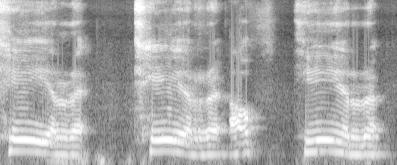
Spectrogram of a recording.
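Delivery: كير slow, a said like ay; reading care aloud. Shown as a demonstration. Teacher reading كير slowly for the class. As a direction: draw out كير with the ay sound. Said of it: "فابدأ اقول ايه؟".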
